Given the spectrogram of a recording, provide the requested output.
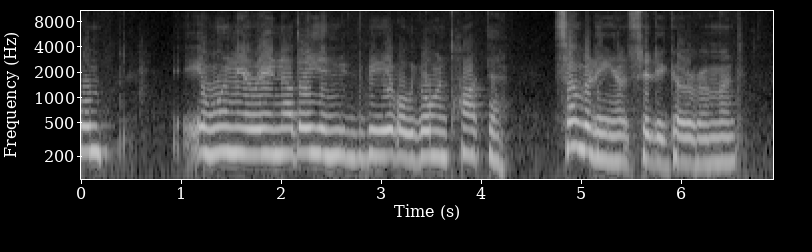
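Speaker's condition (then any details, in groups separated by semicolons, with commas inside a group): Cerebral palsy; unable to type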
